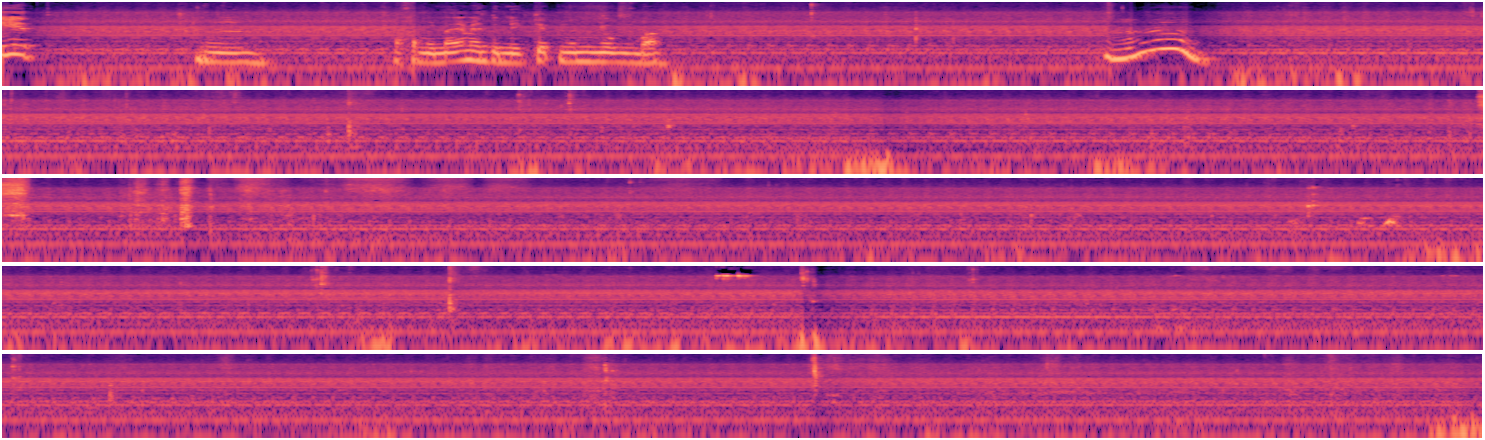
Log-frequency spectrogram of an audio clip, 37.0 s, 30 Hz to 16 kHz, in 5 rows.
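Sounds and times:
steady electrical hum: 0.0s - 37.0s.

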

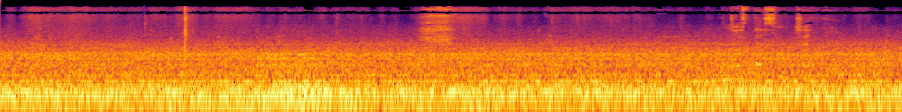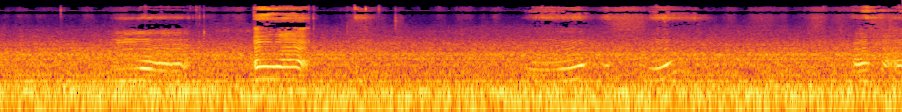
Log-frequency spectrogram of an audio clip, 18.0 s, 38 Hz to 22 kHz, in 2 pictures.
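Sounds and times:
road rumble inside car: 0.0s - 18.0s
person speaking: 14.3s - 16.0s, 17.6s - 18.0s.

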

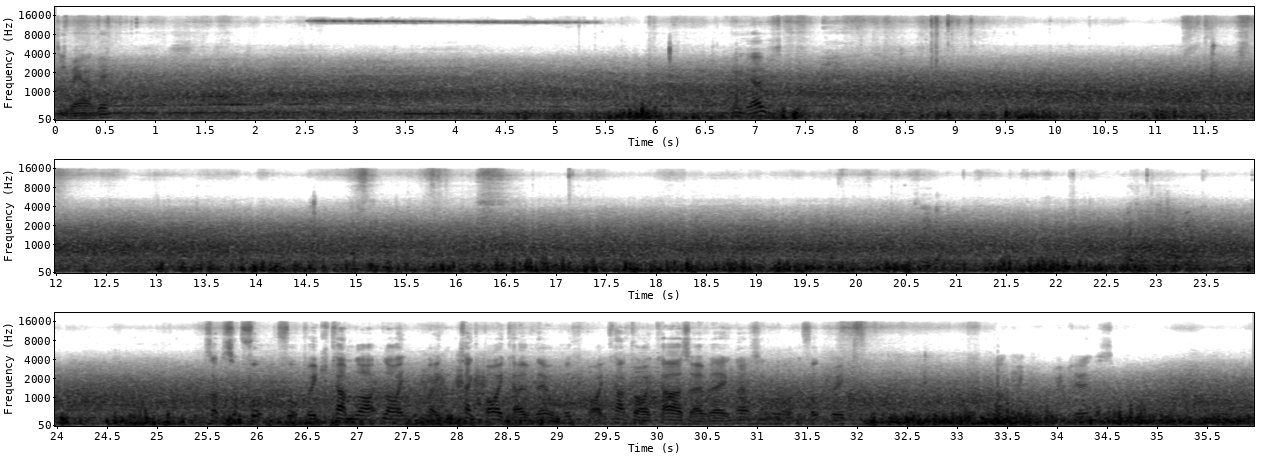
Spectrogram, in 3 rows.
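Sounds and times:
wind buffeting microphone: 0.0s - 35.9s.

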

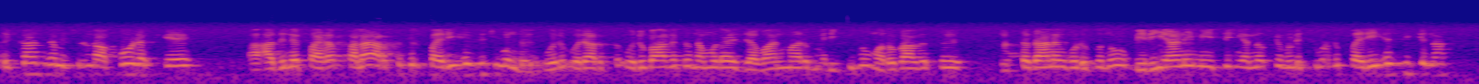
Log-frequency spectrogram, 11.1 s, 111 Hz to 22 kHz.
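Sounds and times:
person talking: 0.0s - 10.8s.

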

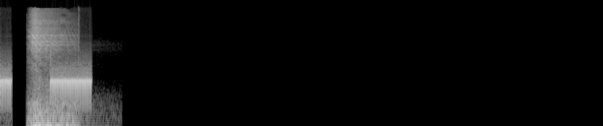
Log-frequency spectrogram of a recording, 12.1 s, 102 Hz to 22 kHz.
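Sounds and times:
buzzy synthesized tone: 1.0s - 1.8s.

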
